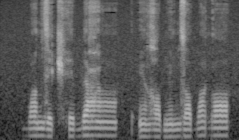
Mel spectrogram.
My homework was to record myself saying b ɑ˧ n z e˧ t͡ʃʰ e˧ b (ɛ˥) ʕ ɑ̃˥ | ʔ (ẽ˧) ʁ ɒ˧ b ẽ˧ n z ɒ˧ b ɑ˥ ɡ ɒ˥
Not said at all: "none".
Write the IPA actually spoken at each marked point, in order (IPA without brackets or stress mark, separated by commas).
ɛ˥, ẽ˧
